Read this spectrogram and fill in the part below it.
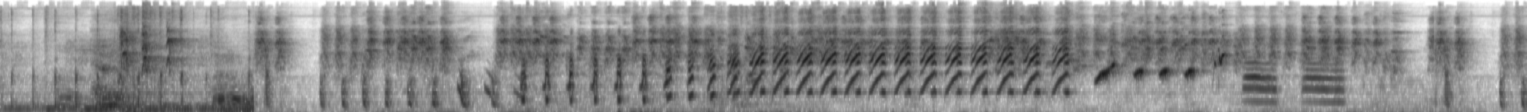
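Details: Javan myna in a loud, busy training song: harsh chattering bursts, then a fast run of rising whistled notes repeated about three times a second, ending in short squeaky and whistled calls.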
